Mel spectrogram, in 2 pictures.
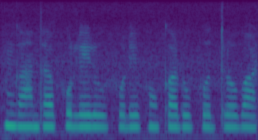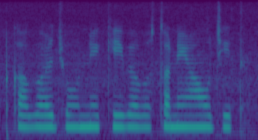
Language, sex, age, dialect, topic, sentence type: Bengali, female, 18-24, Rajbangshi, agriculture, question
